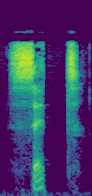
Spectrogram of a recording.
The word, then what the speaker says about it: cette: So you can notice that phonetically these two are pronounced the same way. Okay, set here and then set here.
